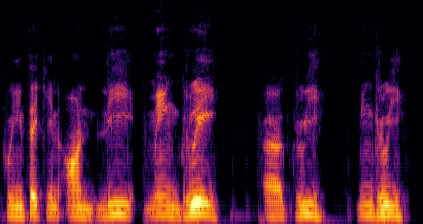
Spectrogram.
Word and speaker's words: Mingrui: Mingrui is how you say it.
